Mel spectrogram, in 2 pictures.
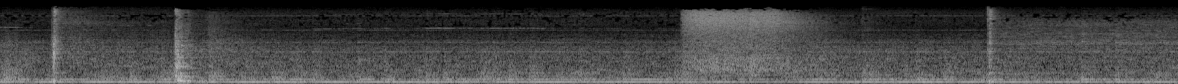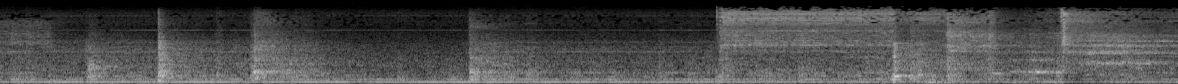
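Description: Metal parts clank and click inside a machine.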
